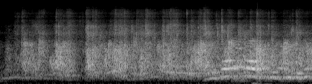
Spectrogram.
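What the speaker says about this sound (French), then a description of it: "je vous demande de l'applaudir bien fort" An audience at an evening event during game week in Condé-sur-l'Escaut applauds for about three seconds. The clapping is a dense, sustained wash with a voice talking over it.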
